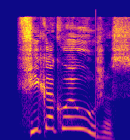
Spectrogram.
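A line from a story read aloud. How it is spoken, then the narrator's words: Several voices exclaiming. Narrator (Russian): воскликнули они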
